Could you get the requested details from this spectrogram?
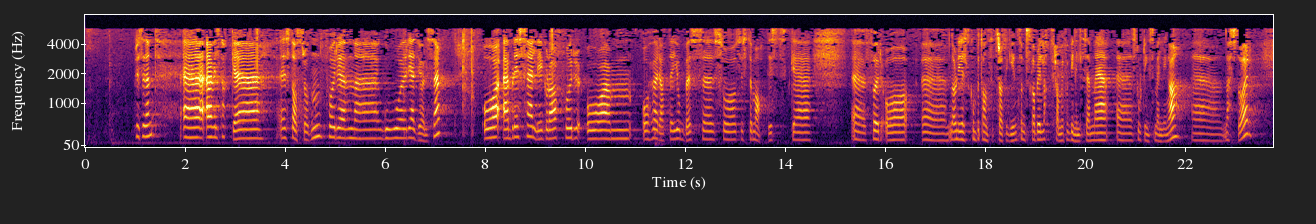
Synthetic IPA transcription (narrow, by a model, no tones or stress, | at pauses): pʰɾɛsɪd̪ɛnt̪ | æɪʋɪlt̪ʰɑkːə | st̪ɑːt̪sɾoːd̪n̩fɔɾɛnɡuːɾeːd̪əjøːɾəlsə | ʔɔæblɪsæːɭɪɡlɑːfɔɾɔ | ʔɔɦøːɾəɑt̪̚d̪ɛjɔbːəsːɔsʏst̪əmɑːt̪ɪs | k | fɔɾɔ | nɔɖɛjɛlt̪kʰʊmpət̪ʰɑnsəst̪ɾɑt̪ɛɡiːənsɔmskɑlbliːlɑk̚t̪fɾɑmːɪfɔɾbɪnːəlsəmɛst̪uːʈɪŋsmɛlːɪŋɑ | nɛst̪əoːɾ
